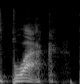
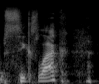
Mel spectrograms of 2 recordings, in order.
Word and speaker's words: 6LACK: His name is Black, but it's spelled 6LACK. So I always call him 6LACK.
